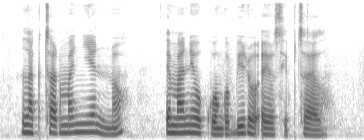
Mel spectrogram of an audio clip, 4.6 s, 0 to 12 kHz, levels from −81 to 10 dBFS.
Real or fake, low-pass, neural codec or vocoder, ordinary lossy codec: real; 10.8 kHz; none; none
